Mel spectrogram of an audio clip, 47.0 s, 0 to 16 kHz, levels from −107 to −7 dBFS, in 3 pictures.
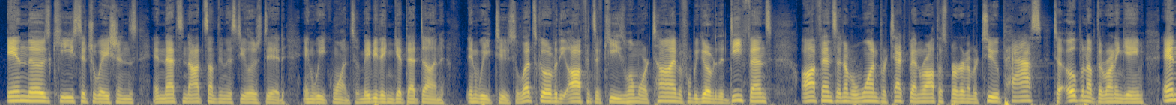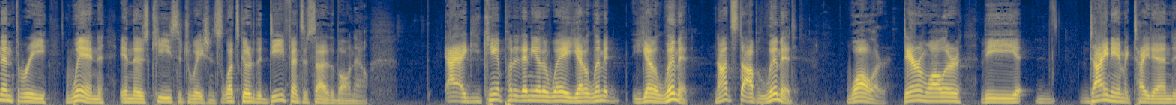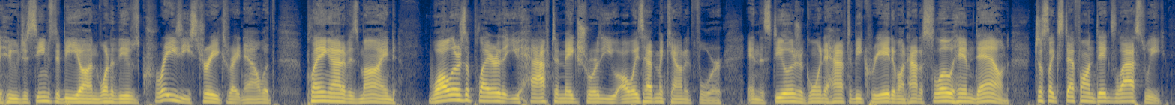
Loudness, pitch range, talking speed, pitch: -22 LUFS, 110-145 Hz, 205 wpm, 125 Hz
